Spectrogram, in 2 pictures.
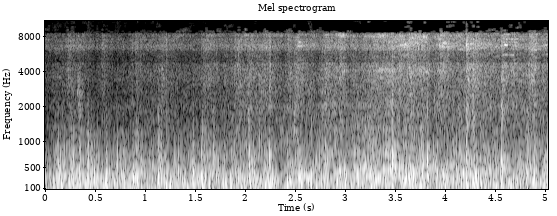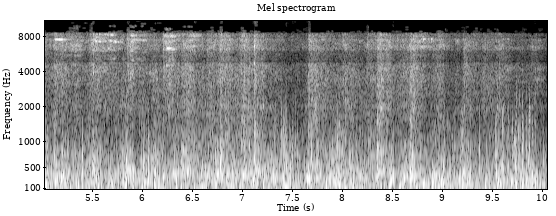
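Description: Indian Railways train running along the track, heard from the open doorway of a coach: a loud, steady rumble of wheels on rails with clicks over the rail joints.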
